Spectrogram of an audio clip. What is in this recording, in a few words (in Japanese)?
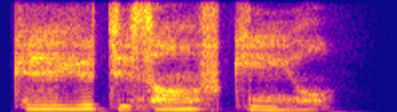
経由地3付近よ, カーナビ 案内音声; カーナビ(で使えるかもしれない)案内音声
